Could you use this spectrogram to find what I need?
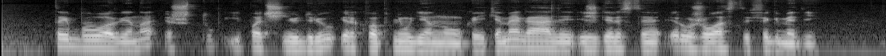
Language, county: Lithuanian, Klaipėda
